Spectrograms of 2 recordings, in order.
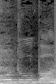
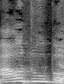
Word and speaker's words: Audubon: A-U-D, ja. A-U-D und dann U und dann B-O-N, hätte ich gesagt. Audubon. – Wie man spricht. – Entschuldigung. Audubon. – Ja, genau. – Audubon.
